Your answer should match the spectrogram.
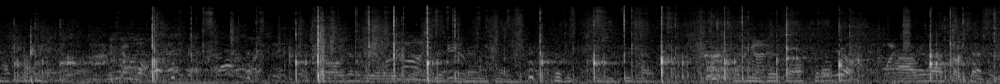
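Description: Pickleball rally: paddles striking a hard plastic pickleball and the ball bouncing on the court. The result is a string of sharp, irregular pocks, roughly one or two a second, with background voices.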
